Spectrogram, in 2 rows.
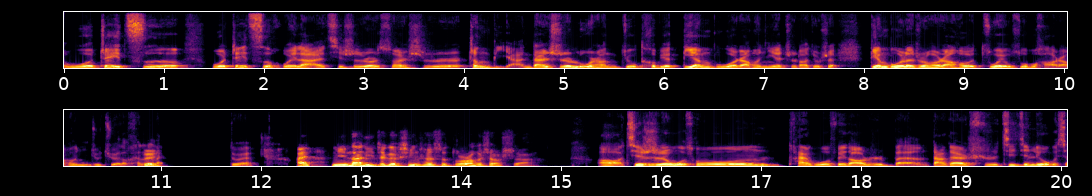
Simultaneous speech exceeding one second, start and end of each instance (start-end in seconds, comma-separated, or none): none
